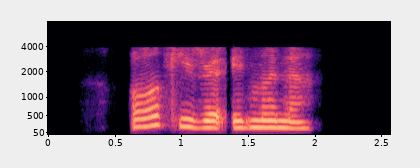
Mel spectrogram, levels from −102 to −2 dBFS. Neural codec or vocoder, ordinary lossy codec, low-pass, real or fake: codec, 16 kHz, 1.1 kbps, Voila-Tokenizer; AAC, 16 kbps; 7.2 kHz; fake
